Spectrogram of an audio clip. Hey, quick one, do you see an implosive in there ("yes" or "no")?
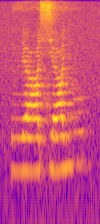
no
